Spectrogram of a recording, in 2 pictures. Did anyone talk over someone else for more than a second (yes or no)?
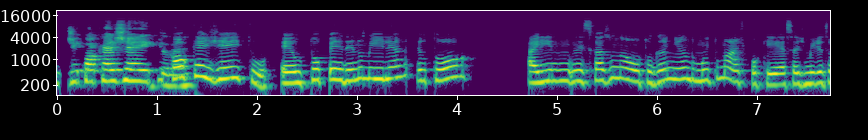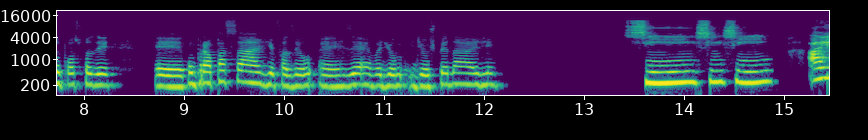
no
